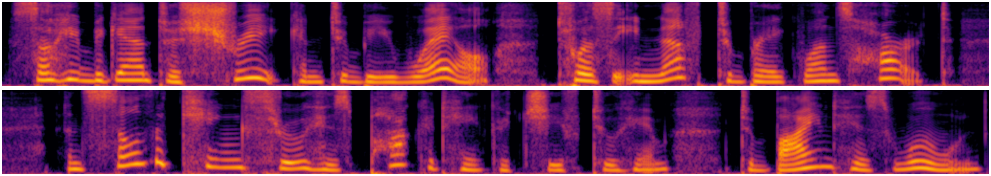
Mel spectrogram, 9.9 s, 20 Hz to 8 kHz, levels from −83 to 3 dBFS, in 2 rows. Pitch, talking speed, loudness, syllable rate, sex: 225 Hz, 170 wpm, -18 LUFS, 4.1 syllables/s, female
